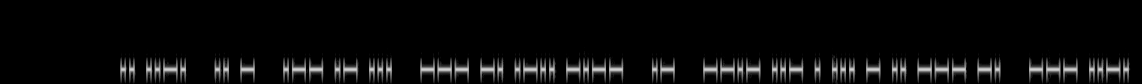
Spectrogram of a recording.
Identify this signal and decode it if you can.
Morse code, heard as a keyed tone, about 28 wpm, 700 Hz. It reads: IF IT WAS ONLY A QUESTION OF
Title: Sentences from Top 1600 Words 28wpm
